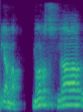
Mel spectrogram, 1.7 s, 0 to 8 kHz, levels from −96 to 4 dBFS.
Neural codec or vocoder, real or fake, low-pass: codec, 16 kHz, 1 kbps, FunCodec, trained on Chinese and English, 50 frames a second; fake; 7.2 kHz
